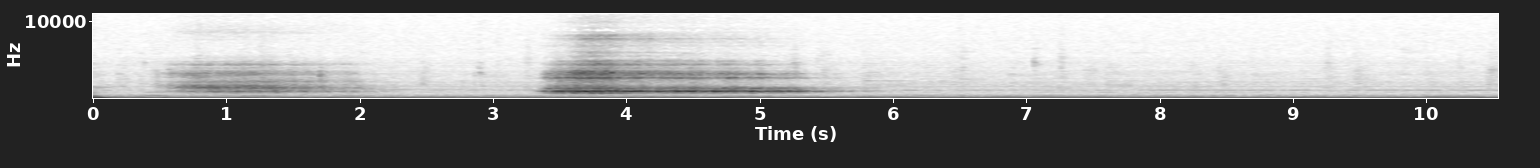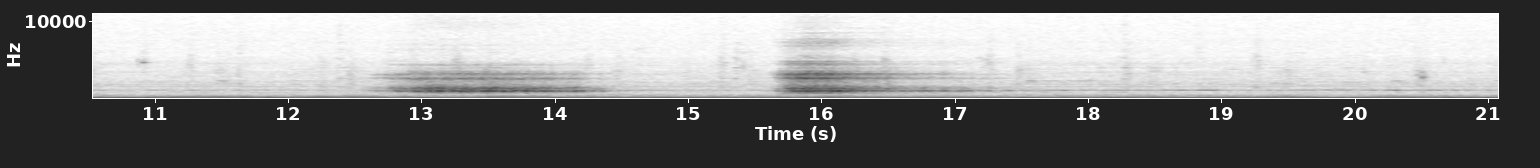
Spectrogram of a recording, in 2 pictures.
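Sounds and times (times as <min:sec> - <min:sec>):
low hum: 0:00.0 - 0:21.0
loud hissing breaths in a meditation breathing exercise: 0:00.5 - 0:02.3, 0:03.3 - 0:05.9, 0:12.6 - 0:14.6, 0:15.6 - 0:17.6.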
